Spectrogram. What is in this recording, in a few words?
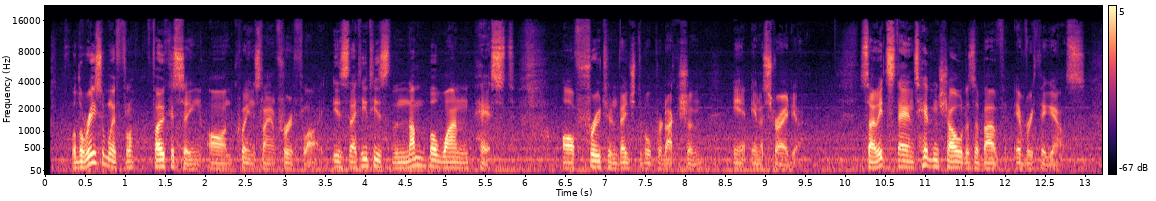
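radio interview; Insects mating secrets key to protecting Aussie farms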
